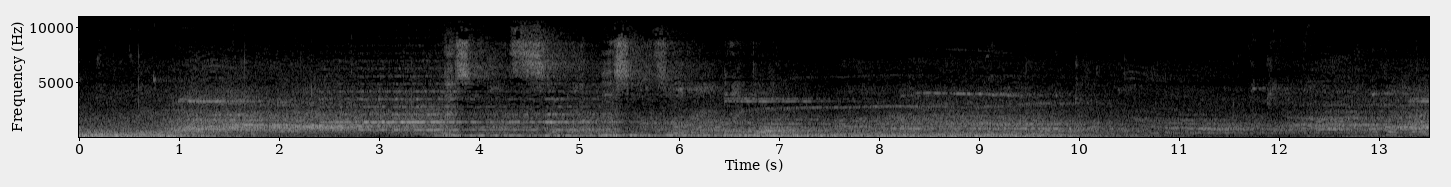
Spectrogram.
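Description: A large crowd cheers and claps in an echoing arena.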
